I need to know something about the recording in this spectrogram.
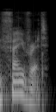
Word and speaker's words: favorite: Favorite is my favorite. Read favorite. The accent must fall on the first syllable.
